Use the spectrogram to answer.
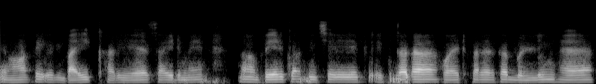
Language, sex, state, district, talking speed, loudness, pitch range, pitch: Hindi, male, Chandigarh, Chandigarh, 190 wpm, -22 LUFS, 105-115 Hz, 110 Hz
